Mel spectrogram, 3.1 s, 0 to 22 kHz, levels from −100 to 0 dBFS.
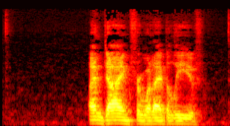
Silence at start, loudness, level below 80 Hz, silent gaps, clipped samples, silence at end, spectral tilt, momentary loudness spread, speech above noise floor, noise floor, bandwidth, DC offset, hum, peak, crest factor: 1.2 s; -19 LUFS; -54 dBFS; none; under 0.1%; 0.45 s; -5.5 dB/octave; 10 LU; 50 dB; -68 dBFS; 15.5 kHz; under 0.1%; none; -2 dBFS; 18 dB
